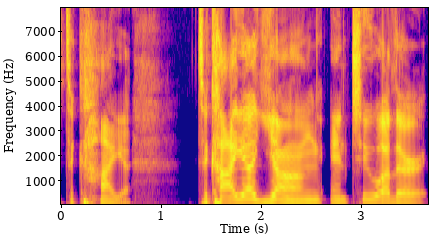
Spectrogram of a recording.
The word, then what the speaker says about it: Ta'Kiya: Takaya I'm sorry I think I'm saying her name wrong it's Takaya Takaya young and two other individuals were walking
